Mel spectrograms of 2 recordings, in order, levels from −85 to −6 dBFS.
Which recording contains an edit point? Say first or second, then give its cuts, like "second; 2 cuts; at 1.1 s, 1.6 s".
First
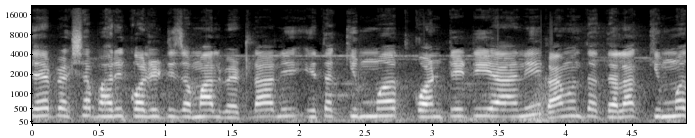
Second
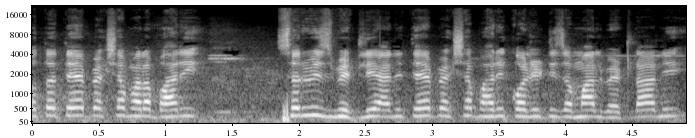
first; 1 cut; at 3.8 s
